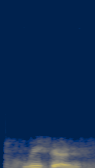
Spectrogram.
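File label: "weakened", English; verb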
